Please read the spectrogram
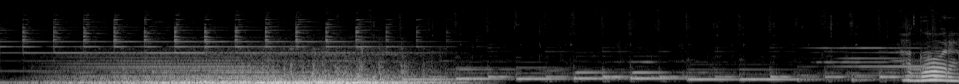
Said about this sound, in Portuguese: te convido para embarcar novamente nesse trem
